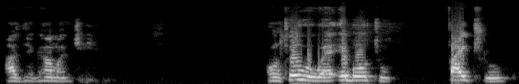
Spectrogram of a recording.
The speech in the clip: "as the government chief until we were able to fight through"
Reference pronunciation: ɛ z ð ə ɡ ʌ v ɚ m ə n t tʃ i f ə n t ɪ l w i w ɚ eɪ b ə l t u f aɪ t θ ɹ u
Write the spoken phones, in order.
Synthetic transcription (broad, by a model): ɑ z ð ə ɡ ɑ m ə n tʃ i ə n t ɪ l w i w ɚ eɪ b ə l t u f aɪ t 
